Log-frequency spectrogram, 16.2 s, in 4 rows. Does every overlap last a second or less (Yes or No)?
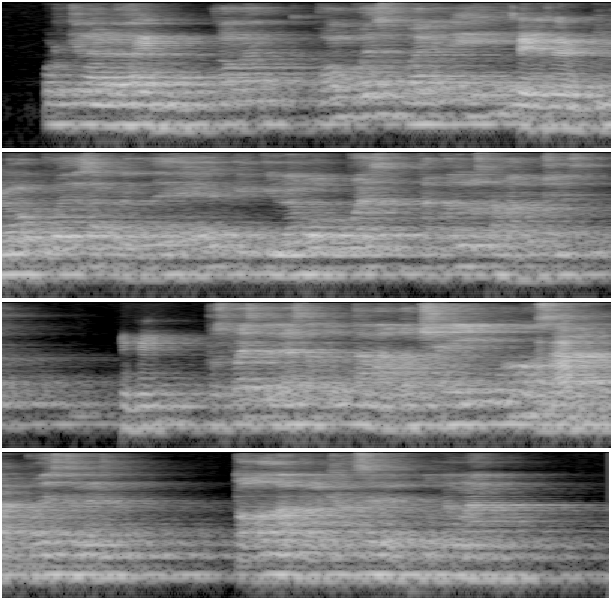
Yes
